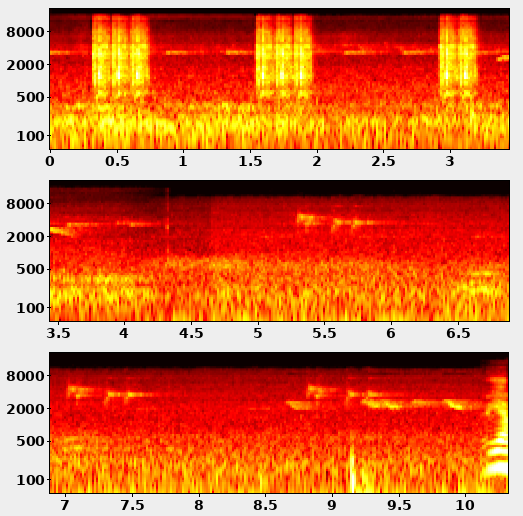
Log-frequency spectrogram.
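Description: Three short bursts of a camera shutter firing rapidly in burst mode within the first three seconds, then faint short bird chirps.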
